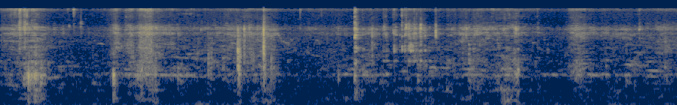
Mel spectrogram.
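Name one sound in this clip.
Metal bowls clink softly.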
